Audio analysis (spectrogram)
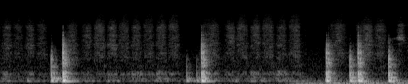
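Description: Hand rubbing finish into a mulberry wood cutting board, a close, soft swishing friction with a few louder strokes spaced across the stretch, no voices.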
